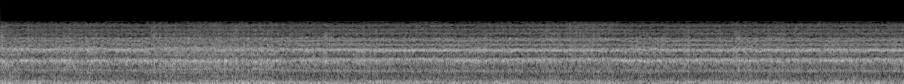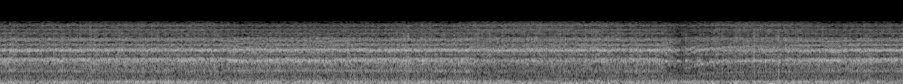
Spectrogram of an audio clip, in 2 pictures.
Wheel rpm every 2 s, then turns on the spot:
160, 160, 160, 160, 160, 160, 160, 160, 150.
none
